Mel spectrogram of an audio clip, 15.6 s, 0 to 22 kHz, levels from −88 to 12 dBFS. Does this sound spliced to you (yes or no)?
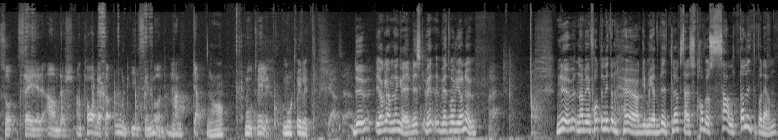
no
